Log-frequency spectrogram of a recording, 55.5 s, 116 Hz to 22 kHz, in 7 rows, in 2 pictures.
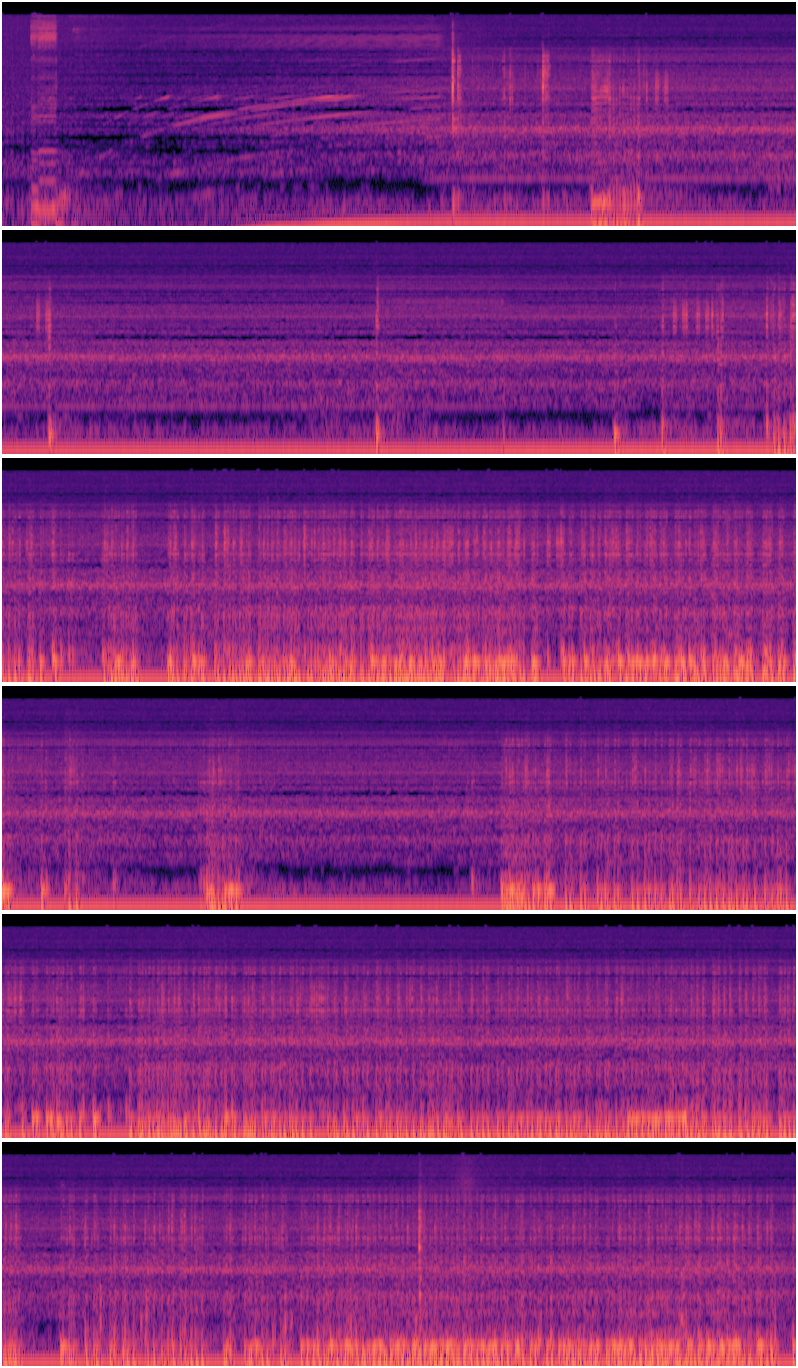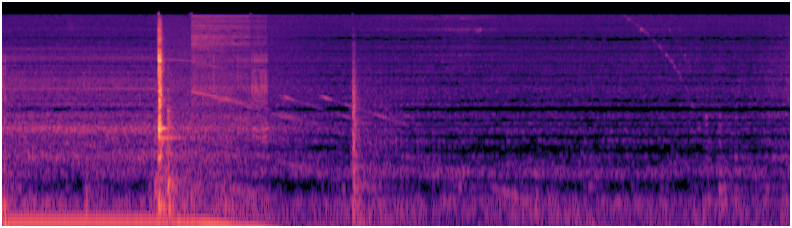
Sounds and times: hard drive 0:00.0 - 0:09.1
hard drive 0:28.5 - 0:47.9
hard drive 0:49.2 - 0:51.6

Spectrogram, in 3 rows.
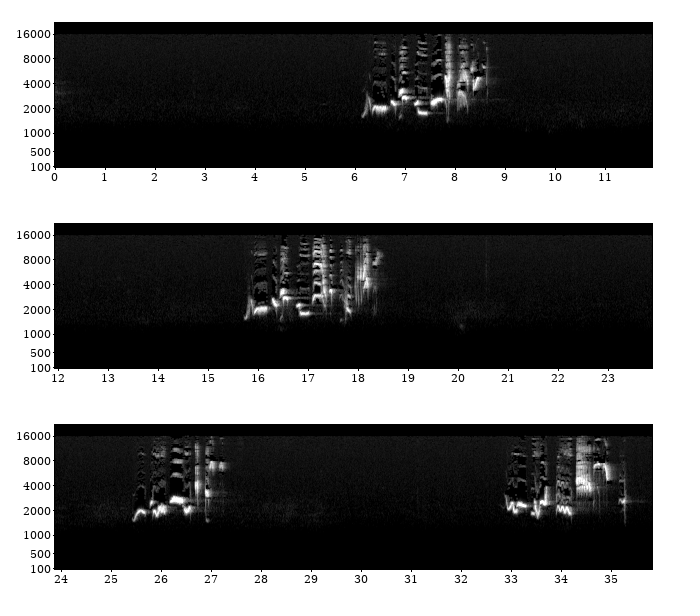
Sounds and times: blackbird 0:06.1 - 0:08.8
blackbird 0:15.7 - 0:18.5
blackbird 0:25.4 - 0:27.4
blackbird 0:32.8 - 0:35.6

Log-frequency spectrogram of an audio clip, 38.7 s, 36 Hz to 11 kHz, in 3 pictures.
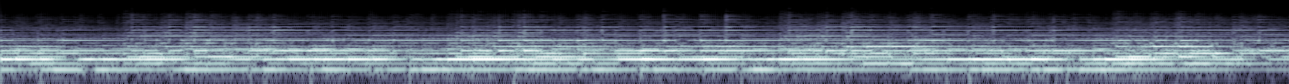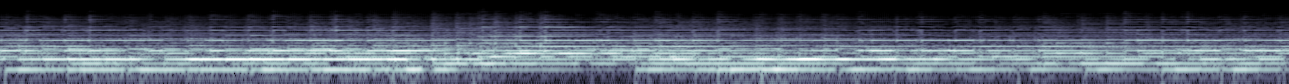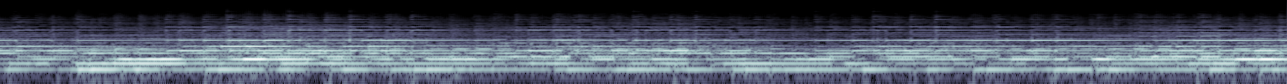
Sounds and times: Electric mandocello drone 0:00.0 - 0:38.6

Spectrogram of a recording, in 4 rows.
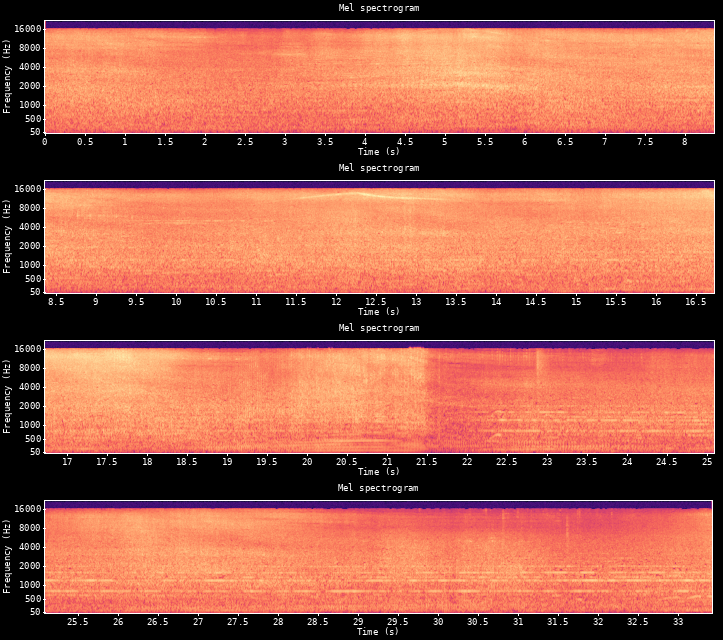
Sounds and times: cars traffic 0:00.0 - 0:33.4
moto 0:18.6 - 0:21.7

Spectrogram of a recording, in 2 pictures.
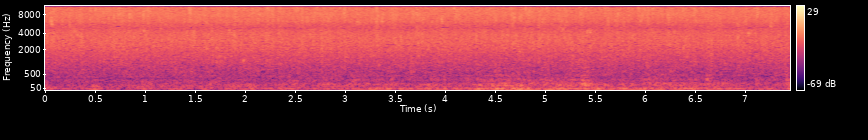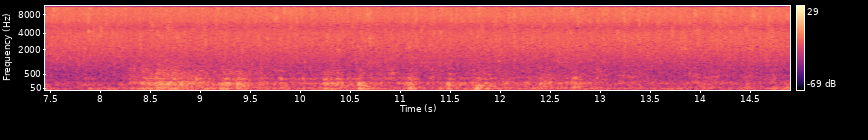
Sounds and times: rains 0:00.0 - 0:14.9
thunder 0:08.2 - 0:13.4

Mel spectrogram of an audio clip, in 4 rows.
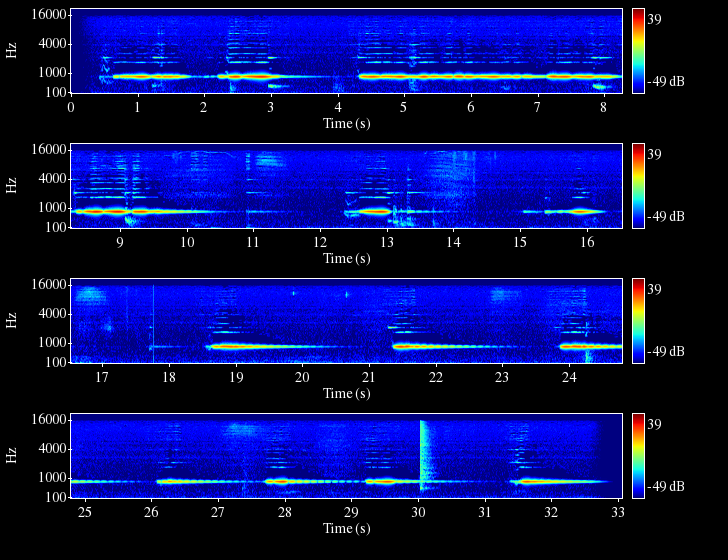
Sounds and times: wine glass being played in different ways 0:00.3 - 0:32.9

